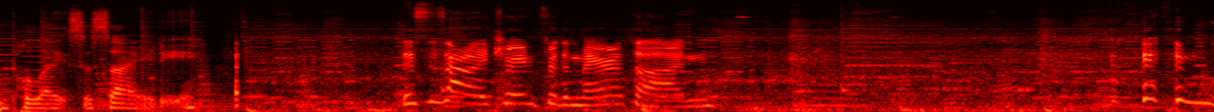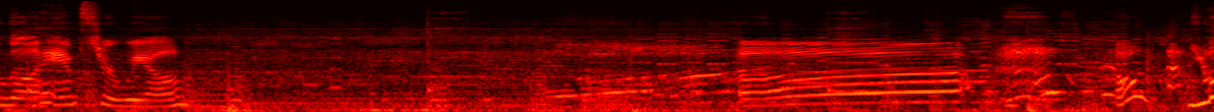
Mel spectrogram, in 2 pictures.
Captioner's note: hoots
